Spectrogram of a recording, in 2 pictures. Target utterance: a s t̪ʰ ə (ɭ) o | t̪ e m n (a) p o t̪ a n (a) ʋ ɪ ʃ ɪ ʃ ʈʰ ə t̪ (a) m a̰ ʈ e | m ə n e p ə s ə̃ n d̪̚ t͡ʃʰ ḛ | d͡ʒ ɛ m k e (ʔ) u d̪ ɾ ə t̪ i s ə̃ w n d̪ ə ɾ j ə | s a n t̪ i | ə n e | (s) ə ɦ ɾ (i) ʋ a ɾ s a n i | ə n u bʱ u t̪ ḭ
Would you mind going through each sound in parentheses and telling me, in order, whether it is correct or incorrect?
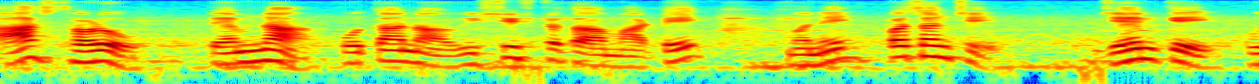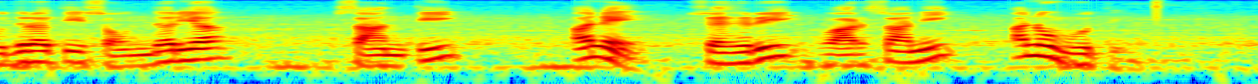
correct, correct, correct, correct, incorrect: k, incorrect: ʃ, correct

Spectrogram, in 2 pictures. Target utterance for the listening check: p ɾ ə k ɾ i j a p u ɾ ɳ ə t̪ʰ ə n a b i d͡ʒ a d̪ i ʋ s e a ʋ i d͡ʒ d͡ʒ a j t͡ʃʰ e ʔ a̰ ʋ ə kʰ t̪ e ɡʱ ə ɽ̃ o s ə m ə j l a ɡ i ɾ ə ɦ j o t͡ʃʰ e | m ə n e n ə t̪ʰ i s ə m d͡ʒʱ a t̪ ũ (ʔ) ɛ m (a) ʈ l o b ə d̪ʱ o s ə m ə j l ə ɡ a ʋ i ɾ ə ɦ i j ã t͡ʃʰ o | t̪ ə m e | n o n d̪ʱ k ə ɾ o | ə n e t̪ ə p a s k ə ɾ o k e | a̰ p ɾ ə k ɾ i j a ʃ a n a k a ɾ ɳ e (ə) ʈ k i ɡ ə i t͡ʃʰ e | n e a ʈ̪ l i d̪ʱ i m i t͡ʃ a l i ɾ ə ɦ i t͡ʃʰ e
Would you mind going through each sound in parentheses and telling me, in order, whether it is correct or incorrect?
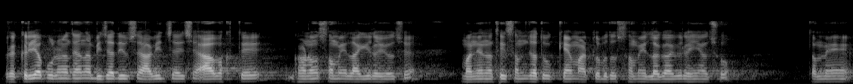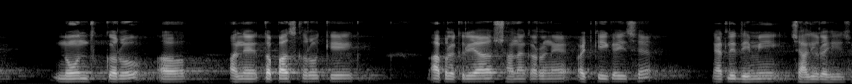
incorrect: k, correct, correct

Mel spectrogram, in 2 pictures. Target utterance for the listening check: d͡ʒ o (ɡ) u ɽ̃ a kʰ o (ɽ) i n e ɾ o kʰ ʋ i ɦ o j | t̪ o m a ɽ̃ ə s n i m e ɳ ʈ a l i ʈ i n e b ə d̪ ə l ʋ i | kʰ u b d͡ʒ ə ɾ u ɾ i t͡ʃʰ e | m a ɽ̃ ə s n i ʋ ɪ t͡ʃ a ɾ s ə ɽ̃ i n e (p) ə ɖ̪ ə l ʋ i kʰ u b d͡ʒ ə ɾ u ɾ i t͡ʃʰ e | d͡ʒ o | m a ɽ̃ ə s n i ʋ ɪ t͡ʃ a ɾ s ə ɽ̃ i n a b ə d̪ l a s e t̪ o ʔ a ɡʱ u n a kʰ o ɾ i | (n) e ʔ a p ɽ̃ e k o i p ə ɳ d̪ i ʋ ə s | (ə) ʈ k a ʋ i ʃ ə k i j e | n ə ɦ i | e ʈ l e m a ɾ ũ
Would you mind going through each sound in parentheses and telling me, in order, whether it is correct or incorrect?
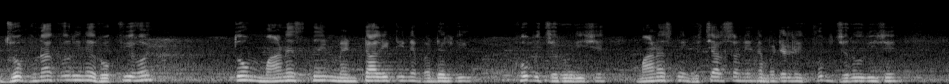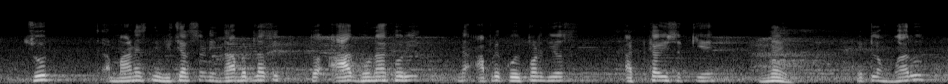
correct, incorrect: ɾ, incorrect: b, correct, correct

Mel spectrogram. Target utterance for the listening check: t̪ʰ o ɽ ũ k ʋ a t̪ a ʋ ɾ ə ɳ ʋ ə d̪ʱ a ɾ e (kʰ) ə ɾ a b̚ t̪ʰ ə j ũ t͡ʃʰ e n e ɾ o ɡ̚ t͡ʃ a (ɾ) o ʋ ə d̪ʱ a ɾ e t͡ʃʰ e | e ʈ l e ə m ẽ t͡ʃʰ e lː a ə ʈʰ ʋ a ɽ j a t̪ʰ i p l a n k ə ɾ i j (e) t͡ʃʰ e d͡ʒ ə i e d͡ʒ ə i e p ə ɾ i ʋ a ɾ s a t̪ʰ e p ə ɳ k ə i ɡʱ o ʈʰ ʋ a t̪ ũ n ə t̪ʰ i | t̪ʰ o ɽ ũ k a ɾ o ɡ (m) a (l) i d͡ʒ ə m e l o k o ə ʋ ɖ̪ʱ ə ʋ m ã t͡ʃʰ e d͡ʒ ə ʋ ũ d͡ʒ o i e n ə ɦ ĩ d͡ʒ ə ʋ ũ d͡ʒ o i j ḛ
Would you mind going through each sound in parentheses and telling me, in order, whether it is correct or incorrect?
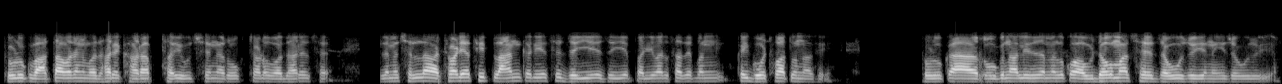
correct, incorrect: ɽ, correct, incorrect: n, correct

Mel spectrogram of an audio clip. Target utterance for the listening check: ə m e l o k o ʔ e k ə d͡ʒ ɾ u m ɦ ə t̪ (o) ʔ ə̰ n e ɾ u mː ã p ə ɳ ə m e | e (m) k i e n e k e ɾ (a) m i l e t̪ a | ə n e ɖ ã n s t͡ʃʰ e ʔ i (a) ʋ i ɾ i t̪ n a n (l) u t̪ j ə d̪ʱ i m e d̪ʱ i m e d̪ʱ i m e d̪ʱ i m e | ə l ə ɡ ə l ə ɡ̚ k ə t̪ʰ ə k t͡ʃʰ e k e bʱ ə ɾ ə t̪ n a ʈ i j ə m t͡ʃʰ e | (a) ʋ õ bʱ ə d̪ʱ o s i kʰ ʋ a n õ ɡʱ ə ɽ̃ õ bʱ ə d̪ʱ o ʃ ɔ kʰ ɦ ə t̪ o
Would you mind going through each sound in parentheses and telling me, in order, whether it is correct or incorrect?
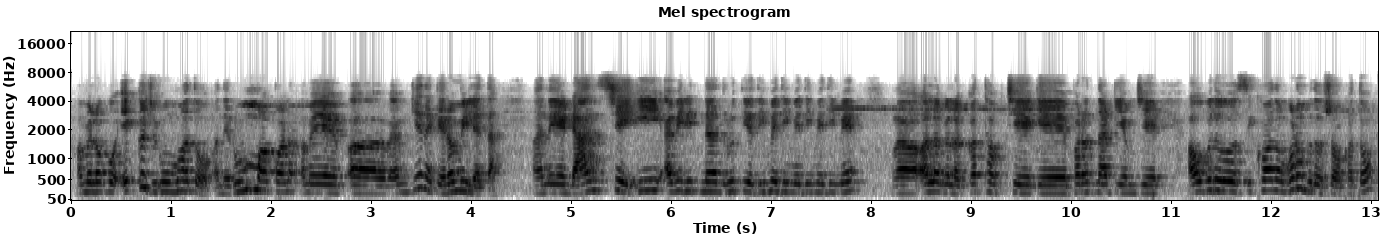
correct, correct, incorrect: ə, correct, incorrect: ɾ, correct

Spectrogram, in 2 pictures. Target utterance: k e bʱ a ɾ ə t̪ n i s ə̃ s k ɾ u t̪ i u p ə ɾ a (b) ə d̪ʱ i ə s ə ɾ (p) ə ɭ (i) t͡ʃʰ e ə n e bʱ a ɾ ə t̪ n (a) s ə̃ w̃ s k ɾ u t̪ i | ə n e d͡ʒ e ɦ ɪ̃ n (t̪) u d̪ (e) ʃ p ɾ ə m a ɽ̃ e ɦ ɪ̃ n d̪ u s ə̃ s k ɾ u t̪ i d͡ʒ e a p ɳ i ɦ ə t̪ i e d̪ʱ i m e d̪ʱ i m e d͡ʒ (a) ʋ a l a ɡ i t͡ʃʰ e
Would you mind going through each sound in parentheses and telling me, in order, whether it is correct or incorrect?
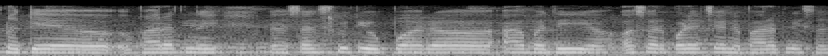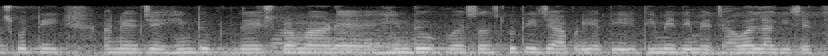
correct, correct, incorrect: e, incorrect: i, incorrect: d̪, correct, correct

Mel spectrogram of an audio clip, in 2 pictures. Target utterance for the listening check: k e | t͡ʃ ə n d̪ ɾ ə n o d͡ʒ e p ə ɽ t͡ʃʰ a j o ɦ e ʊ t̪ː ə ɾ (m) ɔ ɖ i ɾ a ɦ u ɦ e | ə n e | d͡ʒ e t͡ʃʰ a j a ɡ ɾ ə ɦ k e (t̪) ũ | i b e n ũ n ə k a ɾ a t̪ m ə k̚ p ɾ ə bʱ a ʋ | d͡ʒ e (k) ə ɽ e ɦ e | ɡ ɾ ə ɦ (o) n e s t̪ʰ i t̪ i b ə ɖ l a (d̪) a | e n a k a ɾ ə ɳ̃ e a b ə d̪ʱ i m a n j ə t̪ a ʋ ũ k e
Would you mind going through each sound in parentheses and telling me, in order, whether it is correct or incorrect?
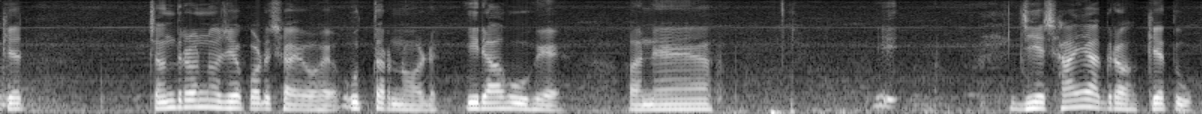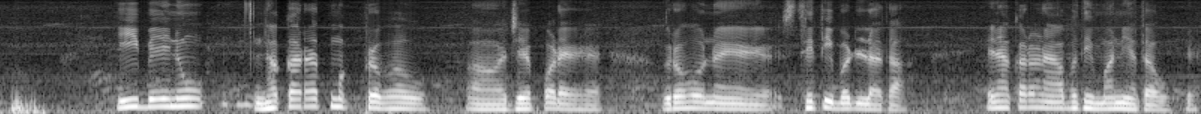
incorrect: n, correct, incorrect: p, correct, incorrect: t̪

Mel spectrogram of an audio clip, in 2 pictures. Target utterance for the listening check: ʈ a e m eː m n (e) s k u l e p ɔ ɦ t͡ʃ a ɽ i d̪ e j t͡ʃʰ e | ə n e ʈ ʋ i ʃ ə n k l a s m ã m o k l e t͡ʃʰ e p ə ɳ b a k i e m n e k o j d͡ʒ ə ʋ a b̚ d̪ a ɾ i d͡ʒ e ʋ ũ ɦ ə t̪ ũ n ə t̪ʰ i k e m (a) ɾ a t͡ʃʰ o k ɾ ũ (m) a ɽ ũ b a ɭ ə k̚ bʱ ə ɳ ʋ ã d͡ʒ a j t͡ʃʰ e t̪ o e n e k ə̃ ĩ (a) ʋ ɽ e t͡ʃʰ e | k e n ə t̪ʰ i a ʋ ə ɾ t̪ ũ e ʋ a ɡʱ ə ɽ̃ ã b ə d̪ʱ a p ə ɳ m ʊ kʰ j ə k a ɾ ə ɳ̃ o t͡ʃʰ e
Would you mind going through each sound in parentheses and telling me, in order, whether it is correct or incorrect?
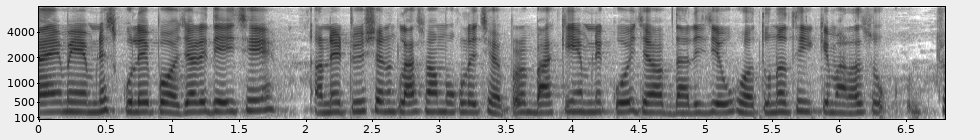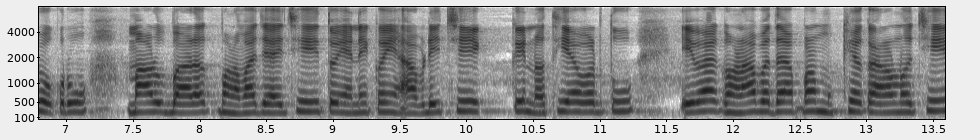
correct, correct, correct, correct

